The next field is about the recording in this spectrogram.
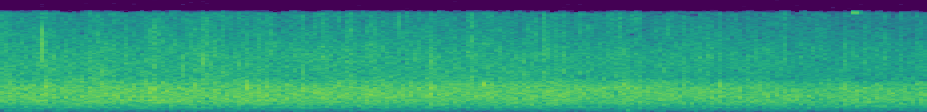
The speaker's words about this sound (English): Will you guys give them another round of applause, please? Thank you, guys.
